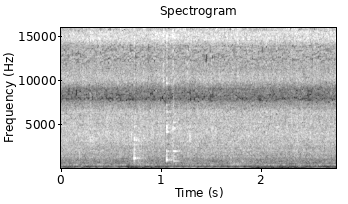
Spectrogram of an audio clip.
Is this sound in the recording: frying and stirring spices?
yes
